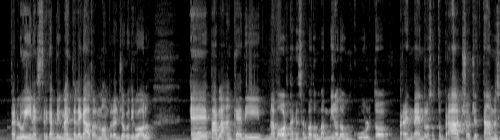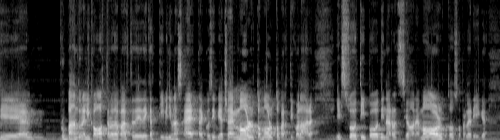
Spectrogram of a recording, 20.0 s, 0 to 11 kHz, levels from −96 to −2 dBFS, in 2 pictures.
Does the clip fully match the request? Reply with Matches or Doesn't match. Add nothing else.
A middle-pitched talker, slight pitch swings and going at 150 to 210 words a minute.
Doesn't match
